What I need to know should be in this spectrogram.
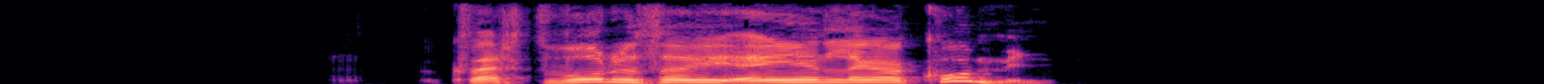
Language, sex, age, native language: Icelandic, male, 40-49, Icelandic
